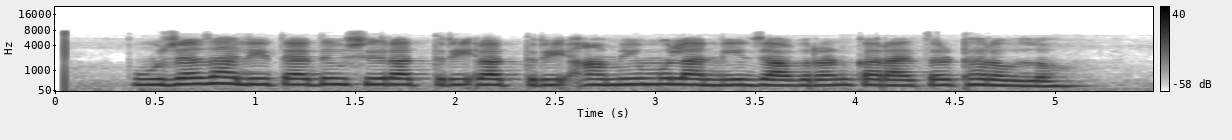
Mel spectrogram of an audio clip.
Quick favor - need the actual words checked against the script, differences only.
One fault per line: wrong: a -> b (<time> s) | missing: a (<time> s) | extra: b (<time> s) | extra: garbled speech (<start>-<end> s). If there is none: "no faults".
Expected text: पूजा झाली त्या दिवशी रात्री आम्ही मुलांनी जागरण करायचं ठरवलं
extra: रात्री (2.1 s)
